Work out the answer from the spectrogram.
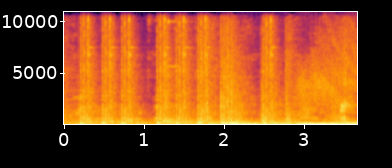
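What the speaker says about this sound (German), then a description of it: "Was schießen die andauernd?" Rapid bursts of gunfire from Fallout 4 combat rattle repeatedly in quick volleys, with a heavier low rumble building toward the end and no talk over it.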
